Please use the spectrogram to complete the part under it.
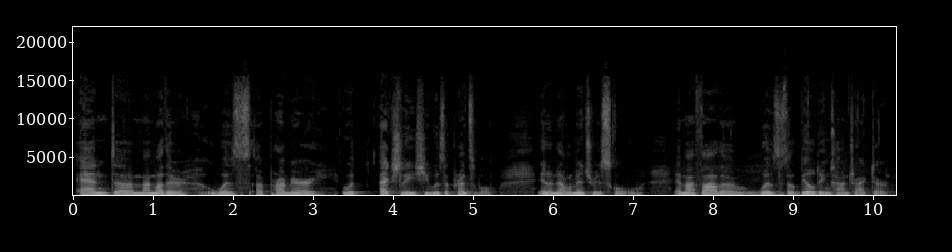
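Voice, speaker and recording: A woman, telling her life story in an oral history interview, unhurried and pausing often to correct herself. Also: sits low, a little mellow. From Alabama, USA. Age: 80s. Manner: unhurried recollection with pauses and self-corrections.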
